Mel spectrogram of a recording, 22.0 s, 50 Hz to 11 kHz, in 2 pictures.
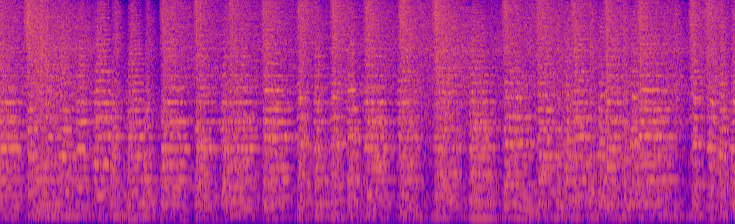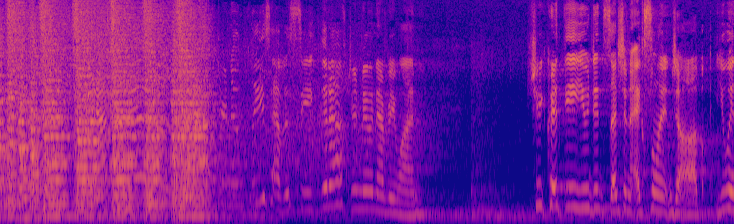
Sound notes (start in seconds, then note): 15.9 applause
